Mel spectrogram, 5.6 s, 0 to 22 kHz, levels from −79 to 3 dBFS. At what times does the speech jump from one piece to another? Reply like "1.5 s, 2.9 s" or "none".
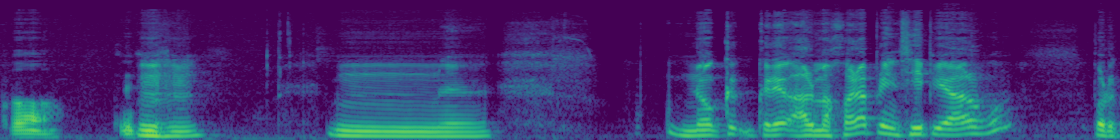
1.6 s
